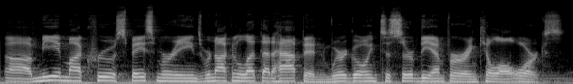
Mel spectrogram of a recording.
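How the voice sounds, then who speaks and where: A man's voice: on the high side, fairly even intonation, brisk, faint music behind, natural voice. A man voicing an eager male space marine commander, in a casual, offhand way. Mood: determined. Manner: casual, offhand, like a friend talking.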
